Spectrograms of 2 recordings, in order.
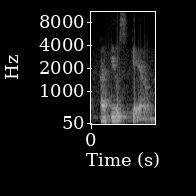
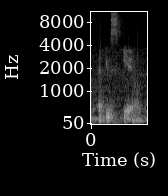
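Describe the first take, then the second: First: Said in the usual way. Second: Softer, scared. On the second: Retold or imitated. Yato admitting fear to Mr Sherman on the phone, much softer. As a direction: drop much softer on I feel scared, like a small frightened confession.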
